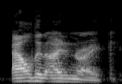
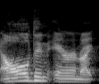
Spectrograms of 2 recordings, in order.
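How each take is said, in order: First: Alden Ehrenreich said as AL-den EYE-den-rike; own mispronunciation. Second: Alden Ehrenreich said as AWL-din AIR-en-rike; corrected pronunciation. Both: Real, not acted. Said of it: "how I pronounce it".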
